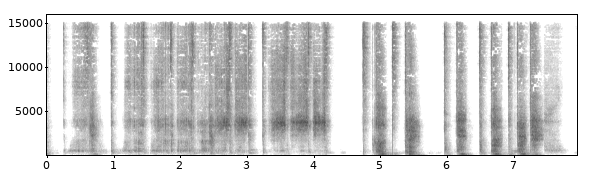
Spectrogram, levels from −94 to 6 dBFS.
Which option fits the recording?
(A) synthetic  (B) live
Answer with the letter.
A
